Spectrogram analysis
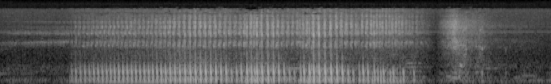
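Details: Dog named in caption snores while awake: a single low, rattling, snore-like breath lasting about three seconds; snoring.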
